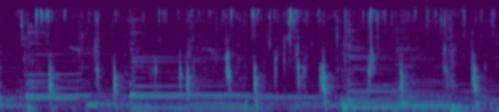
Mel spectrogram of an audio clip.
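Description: Background music with a steady bass line, over irregular wet clicks and taps of a wooden spoon stirring thick aloe vera paste in a small glass.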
